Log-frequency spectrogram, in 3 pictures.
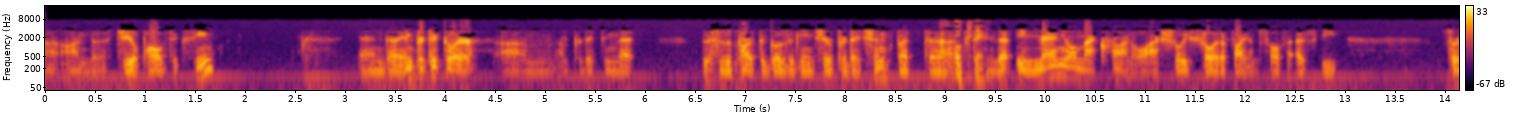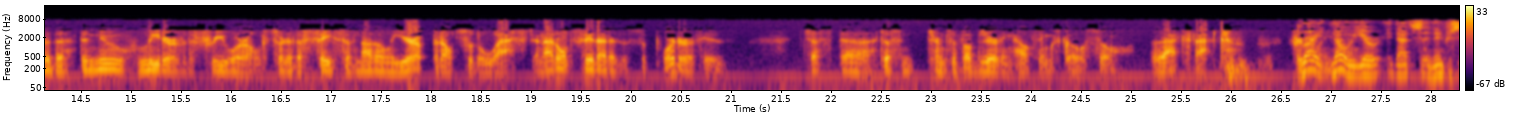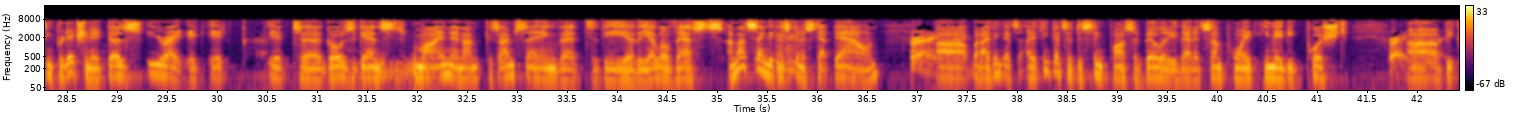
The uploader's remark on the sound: Open Phones. Opens the phones for listeners to offer their predictions for 2020 and beyond.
